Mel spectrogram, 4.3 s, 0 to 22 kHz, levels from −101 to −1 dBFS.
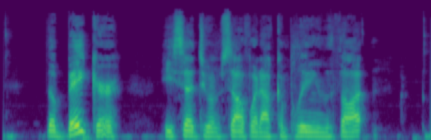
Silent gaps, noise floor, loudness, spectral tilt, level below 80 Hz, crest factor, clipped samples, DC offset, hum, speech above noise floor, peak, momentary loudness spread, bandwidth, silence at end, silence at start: none; -56 dBFS; -29 LUFS; -5.5 dB/octave; -66 dBFS; 20 dB; under 0.1%; under 0.1%; none; 28 dB; -10 dBFS; 11 LU; 15 kHz; 0 s; 0.05 s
